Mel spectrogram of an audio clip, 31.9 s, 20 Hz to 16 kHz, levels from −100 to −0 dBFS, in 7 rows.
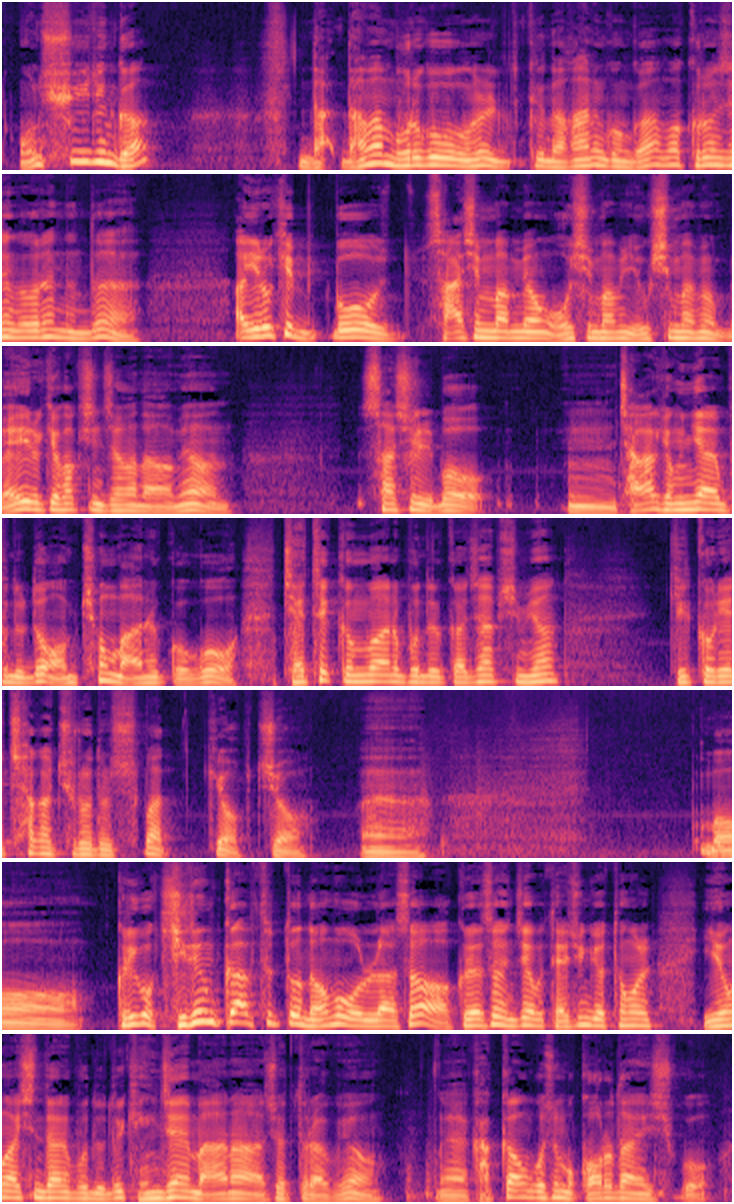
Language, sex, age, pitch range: Korean, male, 40-59, 110-145 Hz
